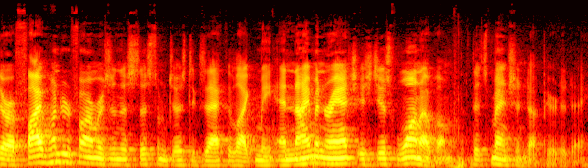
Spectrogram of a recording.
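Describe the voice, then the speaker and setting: In a plain, everyday voice, a man talks at a medium pitch and shows ordinary pitch variation. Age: 60s. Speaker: hog farmer. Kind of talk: speech at a policy briefing.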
